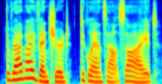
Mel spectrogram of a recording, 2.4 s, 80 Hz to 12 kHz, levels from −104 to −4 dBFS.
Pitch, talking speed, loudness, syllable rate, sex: 215 Hz, 150 wpm, -18 LUFS, 5.6 syllables/s, female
